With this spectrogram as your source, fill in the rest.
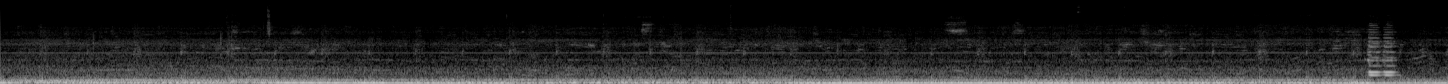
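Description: Inside a crowded bus crawling through heavy city traffic from Cubao to Taguig, a steady low engine rumble runs throughout, with horns tooting outside, a sharp honk near the end, and faint passenger chatter.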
